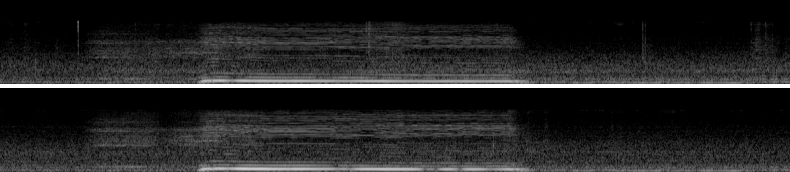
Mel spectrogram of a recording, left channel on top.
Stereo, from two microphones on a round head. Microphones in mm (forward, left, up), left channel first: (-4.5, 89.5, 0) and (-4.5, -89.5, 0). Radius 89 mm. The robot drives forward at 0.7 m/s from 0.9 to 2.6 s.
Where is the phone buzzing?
10° right (ahead or behind), 1.4 m; by 5.3 s 5° right (ahead or behind), 1.9 m.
